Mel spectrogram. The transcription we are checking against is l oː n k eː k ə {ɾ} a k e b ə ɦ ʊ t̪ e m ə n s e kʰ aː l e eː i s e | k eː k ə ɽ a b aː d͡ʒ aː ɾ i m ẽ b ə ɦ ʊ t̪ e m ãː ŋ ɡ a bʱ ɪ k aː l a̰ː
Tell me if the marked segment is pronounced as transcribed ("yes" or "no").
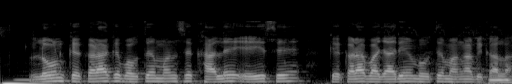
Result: no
